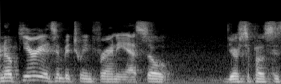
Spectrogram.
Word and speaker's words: NES: I think yeah yeah according to Japan the Nintendo and the NES actually is supposed to be pronounced Ness because we don't know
